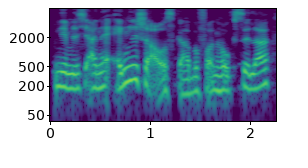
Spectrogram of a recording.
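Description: A woman co-hosting a podcast, talking casually in an animated, blunt ranting manner with some swearing. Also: fairly low pitch, moderate pace, vocal fry, breathy edge, no echo. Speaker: podcast co-host. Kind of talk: casual review chat.

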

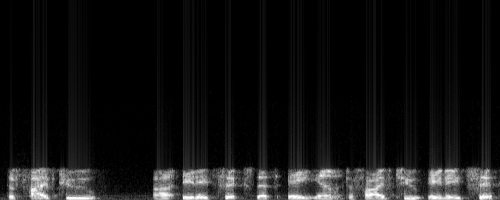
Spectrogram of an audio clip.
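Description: A man giving halting, measured explanations as a guest in a radio interview. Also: medium pitch, dry recording. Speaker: interview guest, government affairs director. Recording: thin phone-like line.

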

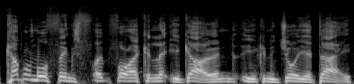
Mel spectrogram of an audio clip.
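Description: A man's voice: mid-range voice, animated, fairly quick, dark tone, no room sound, studio quality. A man hosting a radio interview, asking long, rambling questions. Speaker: radio host.

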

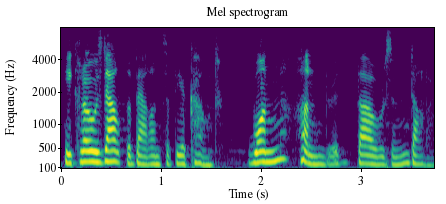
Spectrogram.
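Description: A woman's voice: fairly low pitch, normal speed, fairly bright tone, highs cut off. A woman playing a refined, troubled young wife with a polite, hesitant manner in a 1940s radio drama. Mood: troubled, earnest. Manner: polite, hesitant, earnest, genteel. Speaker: client in a radio detective drama.

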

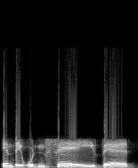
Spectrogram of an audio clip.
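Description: A woman from Chile with a Chilean Spanish accent, a radio interview guest who pauses and searches for her words, often with um and uh. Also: medium pitch, darkish tone, clear, resonant tone. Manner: hesitant, searching for words, frequent um and uh.

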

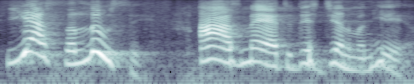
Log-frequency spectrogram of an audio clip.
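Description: A nervous young woman pretending to be someone's wife. Her voice is high and bright, and she swings up and down as she fumbles her answers. It is an old radio broadcast recording. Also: big pitch swings, moderate pace, full character voice. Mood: timid. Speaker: actress. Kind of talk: 1940s radio comedy acting.

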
